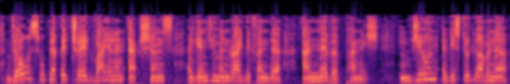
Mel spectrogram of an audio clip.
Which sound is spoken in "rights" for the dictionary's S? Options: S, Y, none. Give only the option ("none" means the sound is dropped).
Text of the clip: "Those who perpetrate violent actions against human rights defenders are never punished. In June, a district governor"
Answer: none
